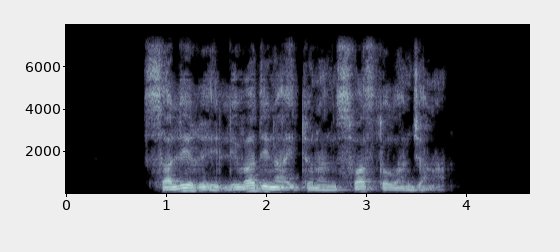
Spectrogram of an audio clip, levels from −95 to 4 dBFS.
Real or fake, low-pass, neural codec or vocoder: fake; 7.2 kHz; vocoder, 44.1 kHz, 128 mel bands every 512 samples, BigVGAN v2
